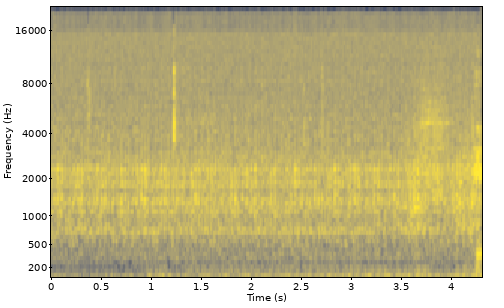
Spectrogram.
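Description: A tractor engine idles steadily in Farming Simulator 22, a low continuous rumble that holds even throughout and swells slightly louder near the end, with no talking.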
